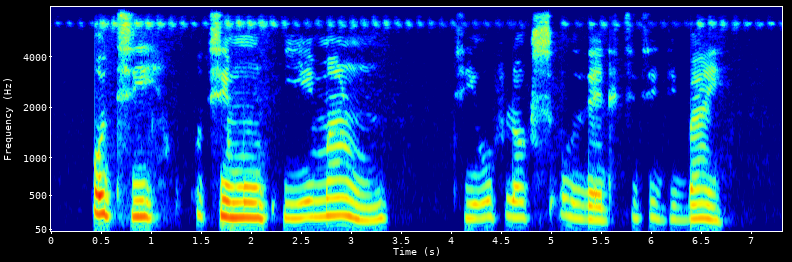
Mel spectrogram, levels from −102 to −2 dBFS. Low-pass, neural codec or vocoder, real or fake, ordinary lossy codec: 7.2 kHz; none; real; Opus, 64 kbps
